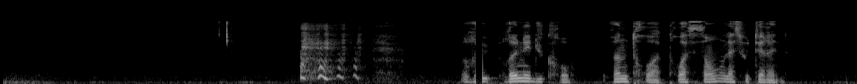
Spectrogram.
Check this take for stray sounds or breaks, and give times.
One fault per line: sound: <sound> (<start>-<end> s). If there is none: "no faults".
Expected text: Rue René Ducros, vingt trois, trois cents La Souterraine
sound: laugh (3.0-4.1 s)
sound: dropout (4.8-4.8 s)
